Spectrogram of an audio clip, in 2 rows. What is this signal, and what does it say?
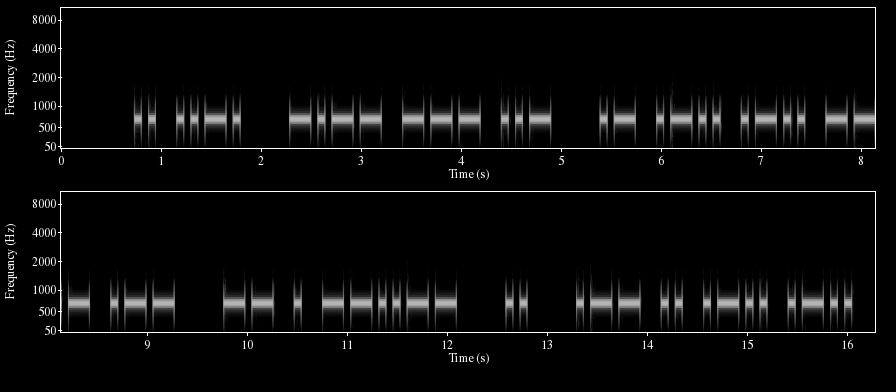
Morse code, heard as a keyed tone, about 17 wpm, 700 Hz. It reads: IF YOU ALLOW ME, I WILL
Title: Sentences from Top 1000 Words - Review Part 5 - 17wpm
